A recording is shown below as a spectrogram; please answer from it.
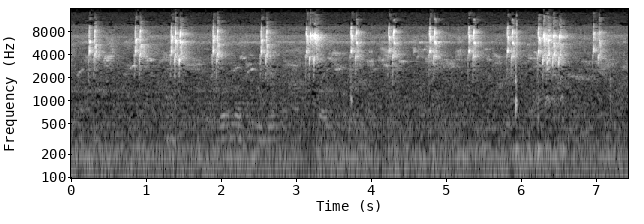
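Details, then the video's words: Scared squirrel giving sharp, noisy high chips about twice a second, each a short broadband burst, in an uneven steady series with faint low hum underneath. "Scared SQUIRREL making noise | squirrel's calling"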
